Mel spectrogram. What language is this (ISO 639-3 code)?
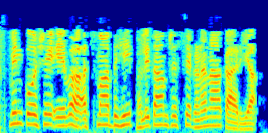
san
